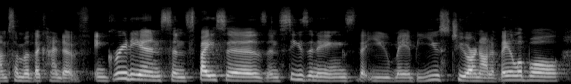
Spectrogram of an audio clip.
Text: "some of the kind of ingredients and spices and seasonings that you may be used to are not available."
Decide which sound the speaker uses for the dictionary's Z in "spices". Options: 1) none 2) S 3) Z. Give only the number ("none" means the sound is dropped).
3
